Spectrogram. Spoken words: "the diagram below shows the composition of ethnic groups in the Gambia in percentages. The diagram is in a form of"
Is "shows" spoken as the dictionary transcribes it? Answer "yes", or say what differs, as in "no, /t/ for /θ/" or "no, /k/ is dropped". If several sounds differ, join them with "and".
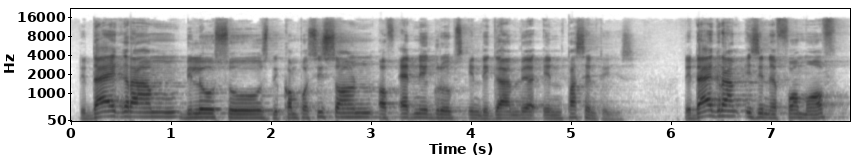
no, /s/ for /ʃ/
